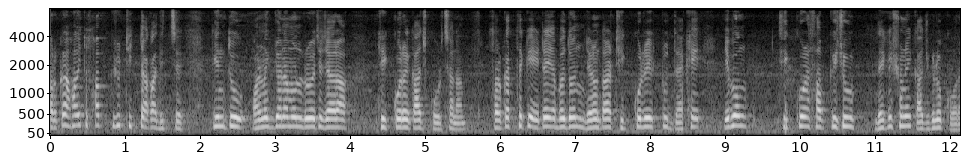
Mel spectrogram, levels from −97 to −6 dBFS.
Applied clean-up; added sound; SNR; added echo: none; none; none; none.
